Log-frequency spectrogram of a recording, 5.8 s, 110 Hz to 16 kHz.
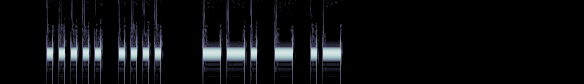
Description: Morse code, heard as a keyed tone, about 20 wpm, 700 Hz. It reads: 5H GTA
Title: Winter Field Day Exchanges Encore 20wpm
